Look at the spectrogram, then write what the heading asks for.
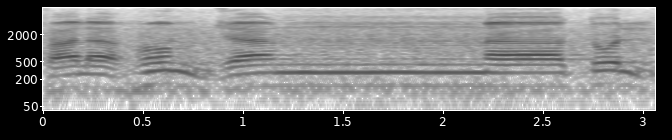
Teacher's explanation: جنات غنہ نون مشدد ہے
